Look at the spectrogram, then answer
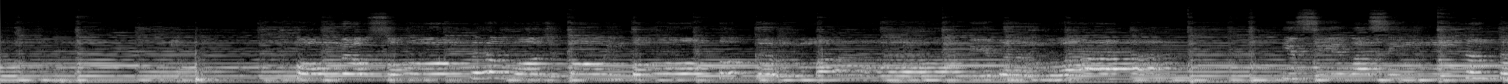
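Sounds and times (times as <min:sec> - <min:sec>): man singing: 0:00.0 - 0:00.6, 0:02.9 - 0:15.0
acoustic guitar strumming: 0:00.0 - 0:15.0.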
